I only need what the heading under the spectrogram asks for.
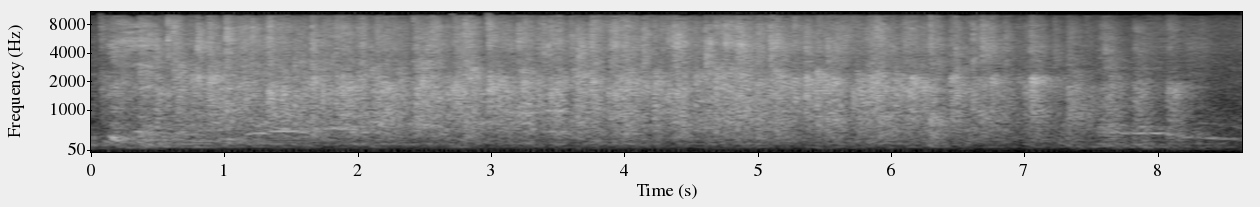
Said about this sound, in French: Et je veux vraiment saluer de façon particulière toutes les familles présentes ici. Vraiment, un applaudissement pour les familles.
